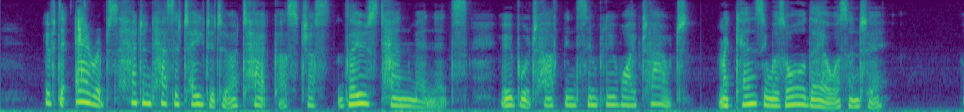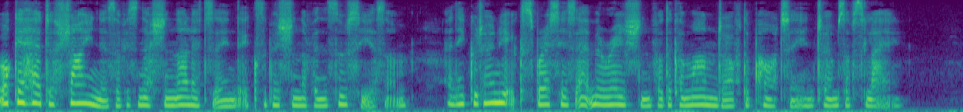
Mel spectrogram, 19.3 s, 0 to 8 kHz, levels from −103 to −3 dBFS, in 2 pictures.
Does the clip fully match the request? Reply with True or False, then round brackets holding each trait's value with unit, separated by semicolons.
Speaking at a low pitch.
False (200 Hz)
